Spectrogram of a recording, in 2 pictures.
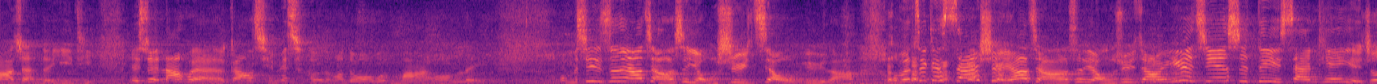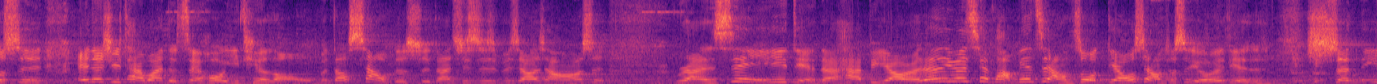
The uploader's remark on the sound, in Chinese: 2021 Energy Taiwan智慧能源週-Live Podcast。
